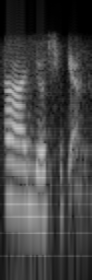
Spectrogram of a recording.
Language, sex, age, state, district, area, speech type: Malayalam, female, 18-30, Kerala, Idukki, rural, conversation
